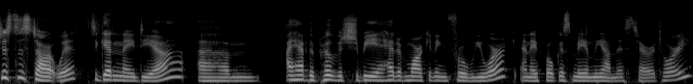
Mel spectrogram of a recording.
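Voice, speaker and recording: A woman's ordinary speaking voice, medium in pitch, with an American accent, lively intonation and a fairly quick pace, on a very clean recording with a silent background. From United States. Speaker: marketing executive, conference speaker. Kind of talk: conference talk.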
